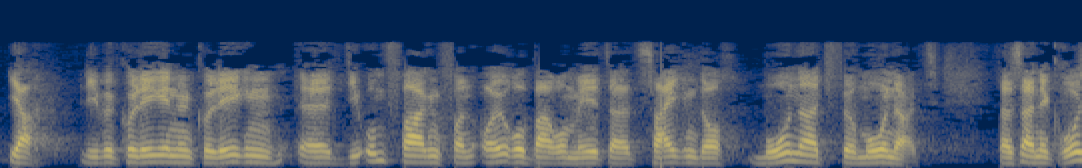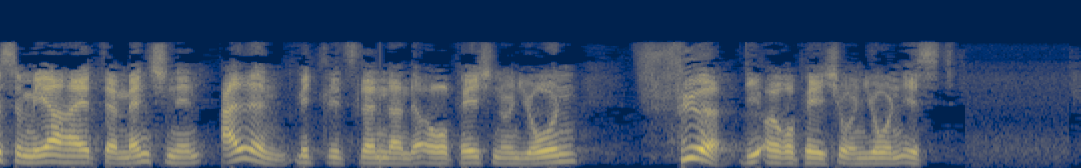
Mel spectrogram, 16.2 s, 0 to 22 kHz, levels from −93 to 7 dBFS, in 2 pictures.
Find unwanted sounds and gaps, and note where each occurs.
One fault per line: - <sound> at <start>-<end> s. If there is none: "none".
none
